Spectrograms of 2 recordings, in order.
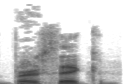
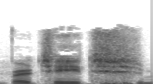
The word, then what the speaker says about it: Brcic: There's many variations. Brcic, Brcic, Brcaci, whatever. – Brcaci. Brcic sounds more the way it's supposed to sound like.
